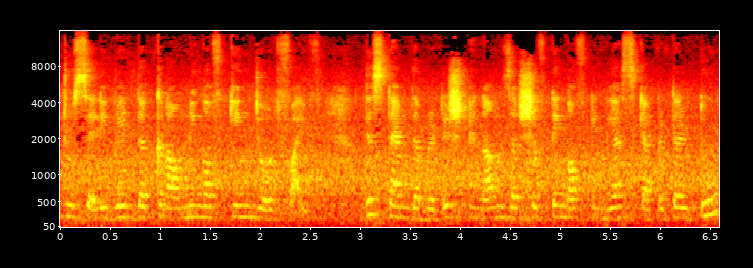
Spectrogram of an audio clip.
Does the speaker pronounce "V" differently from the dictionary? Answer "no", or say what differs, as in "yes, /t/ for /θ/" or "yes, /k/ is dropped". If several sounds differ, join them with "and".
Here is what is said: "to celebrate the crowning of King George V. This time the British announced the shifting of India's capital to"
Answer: yes, /f/ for /v/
